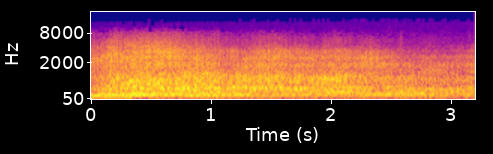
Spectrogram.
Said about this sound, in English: And what's that? Sounds like a plane of some kind. Hey, Doc! Doc, look! It's one of our fighters! It's number one!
